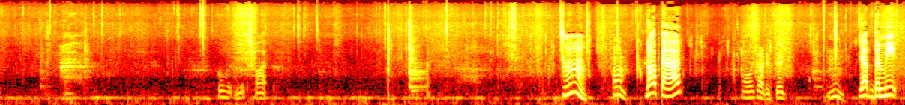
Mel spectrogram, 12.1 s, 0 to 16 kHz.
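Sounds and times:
person humming mm: 0:11.0 - 0:11.3.

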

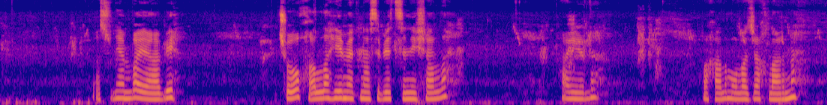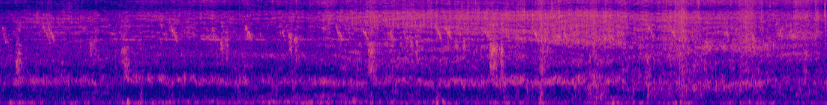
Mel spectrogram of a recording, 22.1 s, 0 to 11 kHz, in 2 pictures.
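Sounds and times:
faint outdoor background noise: 0:00.0 - 0:22.0
small birds chirping: 0:00.0 - 0:22.0.

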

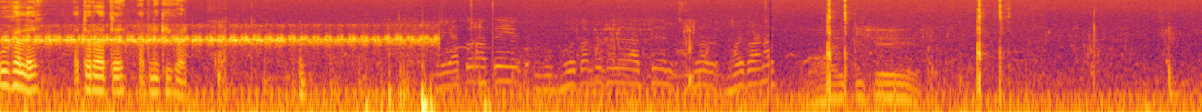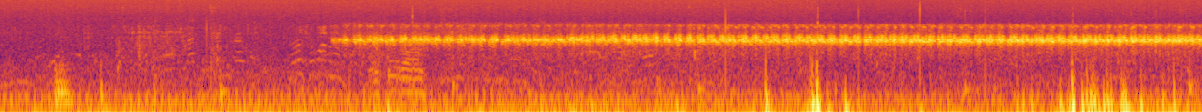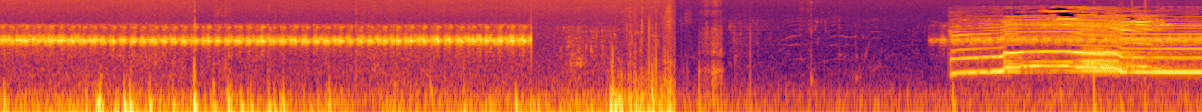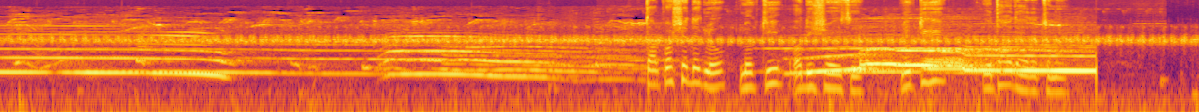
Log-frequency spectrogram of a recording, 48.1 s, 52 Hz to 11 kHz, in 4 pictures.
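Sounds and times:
eerie layered howling: 0:33.5 - 0:42.6, 0:43.8 - 0:47.0.

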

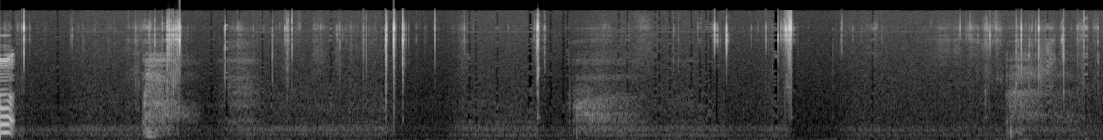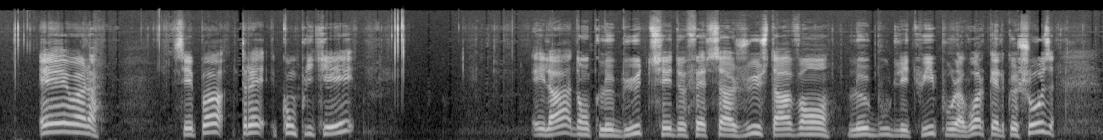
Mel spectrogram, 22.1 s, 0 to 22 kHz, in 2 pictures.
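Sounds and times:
tape rubbing scratchily: 0:02.7 - 0:05.6, 0:06.4 - 0:11.6, 0:12.5 - 0:15.1.

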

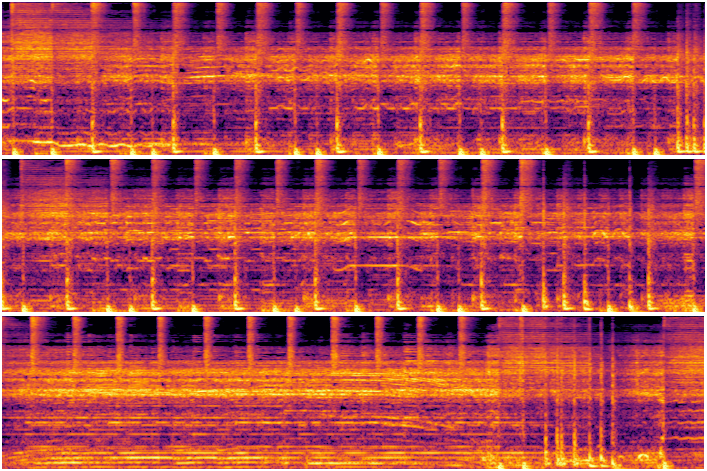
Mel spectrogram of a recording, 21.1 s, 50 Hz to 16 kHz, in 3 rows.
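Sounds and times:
drum kit rock beat: 0:00.0 - 0:21.0
electric guitar music: 0:00.0 - 0:21.0.

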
